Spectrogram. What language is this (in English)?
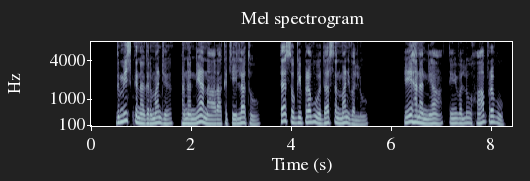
Gaddi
